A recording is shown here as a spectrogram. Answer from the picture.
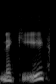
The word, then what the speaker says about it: Nike: So I didn't, like, I know that Nikki is based off Nike because in Greece they basically pronounce it Nikki.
